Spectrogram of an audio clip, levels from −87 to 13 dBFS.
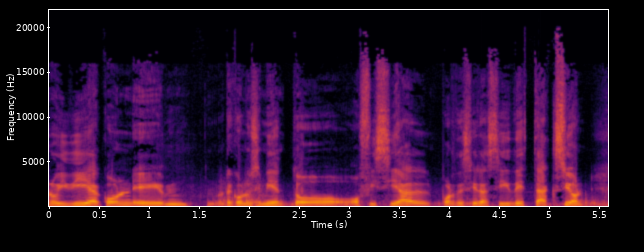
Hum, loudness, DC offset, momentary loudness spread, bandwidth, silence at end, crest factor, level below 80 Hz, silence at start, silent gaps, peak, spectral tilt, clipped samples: none; -14 LUFS; under 0.1%; 6 LU; over 20 kHz; 0 s; 14 dB; -50 dBFS; 0 s; none; 0 dBFS; -5 dB/octave; under 0.1%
